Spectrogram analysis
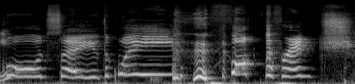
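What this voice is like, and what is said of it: Put-on British accent. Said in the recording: “we have more UK listeners ... going on with that accent for a good few minutes”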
